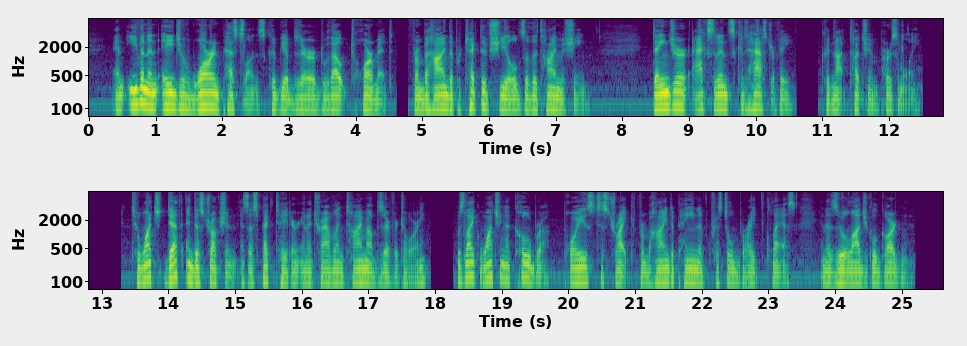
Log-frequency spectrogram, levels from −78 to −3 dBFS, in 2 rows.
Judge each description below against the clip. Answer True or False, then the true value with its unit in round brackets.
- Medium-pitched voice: False (90 Hz)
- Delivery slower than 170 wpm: True (150 wpm)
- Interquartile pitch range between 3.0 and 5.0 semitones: True (3.4 semitones)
